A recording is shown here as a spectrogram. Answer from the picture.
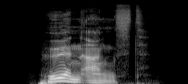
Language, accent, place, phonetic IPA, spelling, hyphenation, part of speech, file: German, Germany, Berlin, [ˈhøːənˌʔaŋst], Höhenangst, Hö‧hen‧angst, noun, De-Höhenangst.ogg
- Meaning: acrophobia, fear of heights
